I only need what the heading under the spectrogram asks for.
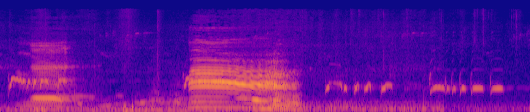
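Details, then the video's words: Cows herded along a road in the countryside, giving two drawn-out, deep harmonic moos a couple of seconds apart, followed by quick high chirps from a small bird. "Farmer's activity of herding cows on the road to go and return, sound of cows"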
